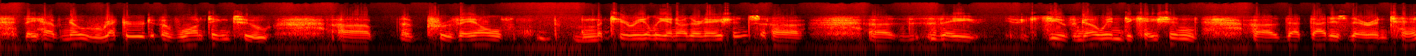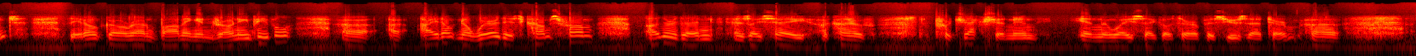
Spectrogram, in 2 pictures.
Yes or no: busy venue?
no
